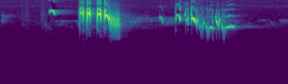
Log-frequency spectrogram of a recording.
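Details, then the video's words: Mountain chickadee chirps: a single thin note, then a rapid group of three or four high, buzzy notes. After a short pause comes a longer tumbling series of chirps that slides downward. Quiet surroundings. "Mountain Chickadee Chirps"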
